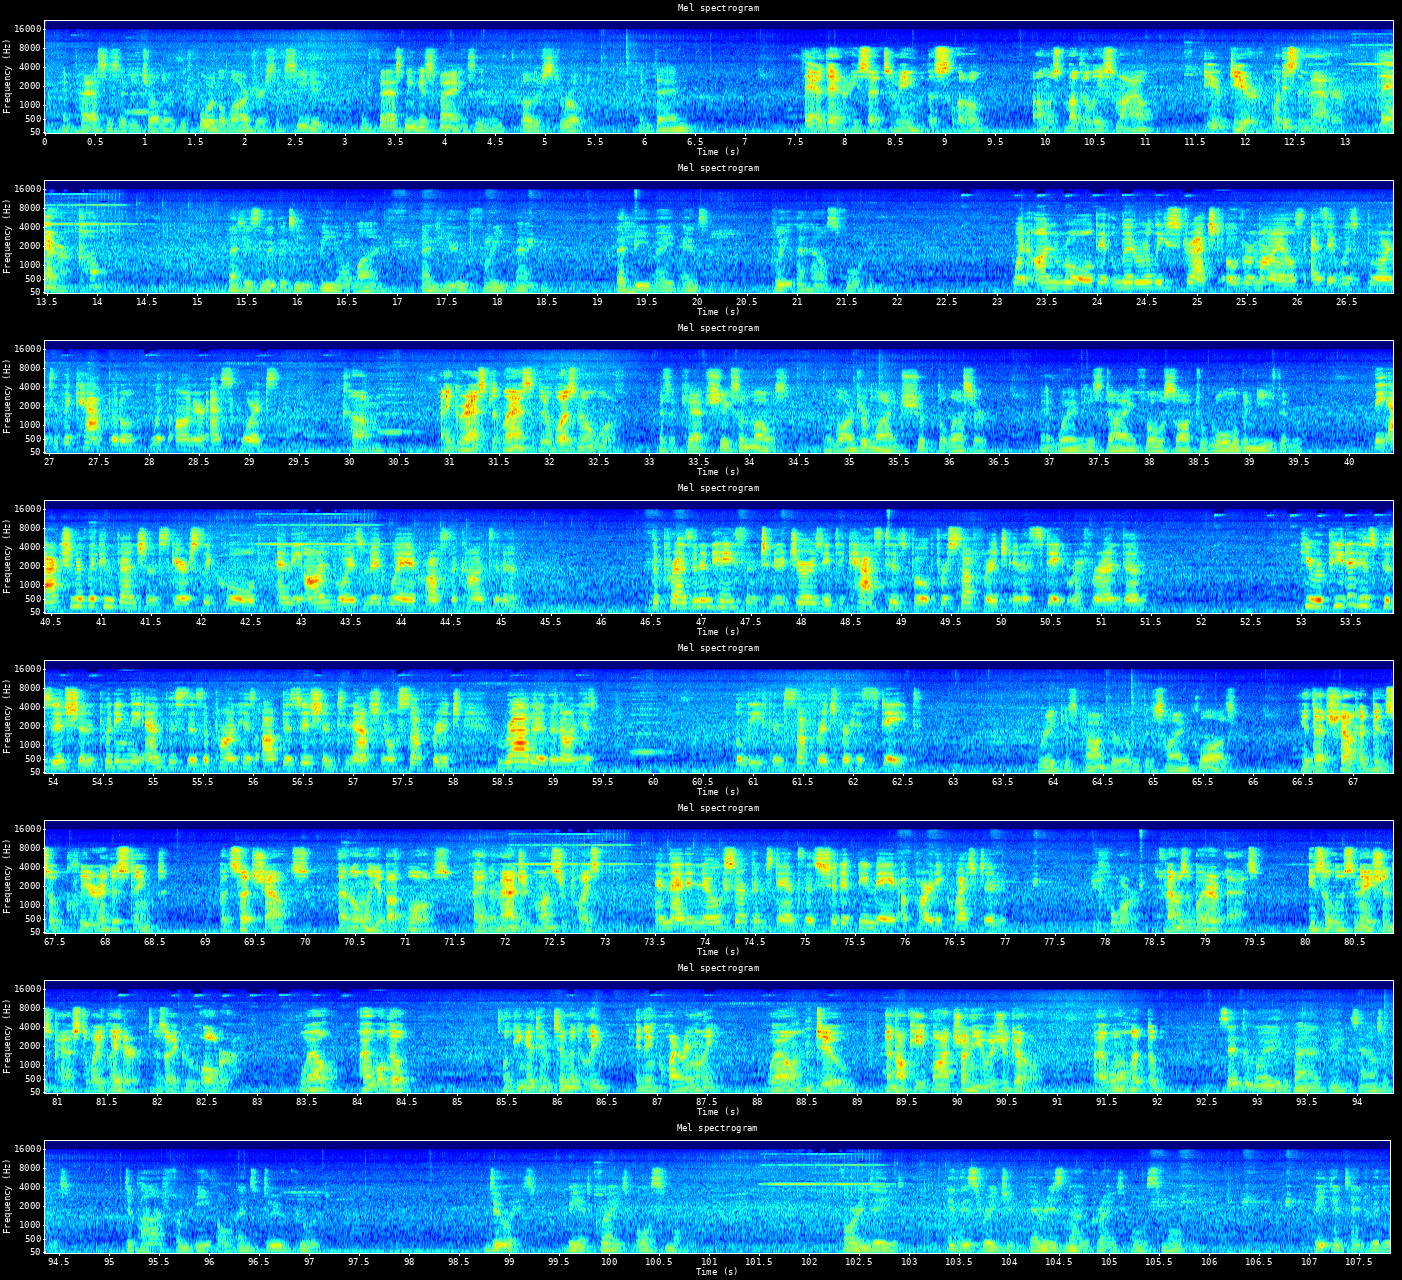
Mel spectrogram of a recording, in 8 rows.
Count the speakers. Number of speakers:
four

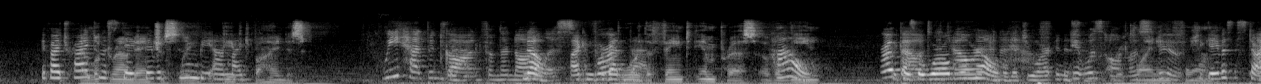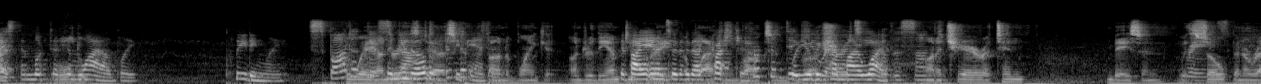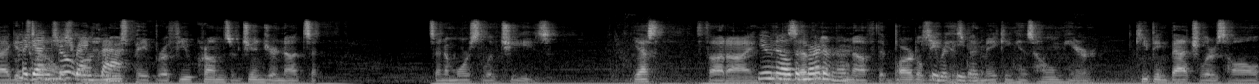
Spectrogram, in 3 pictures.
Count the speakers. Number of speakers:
three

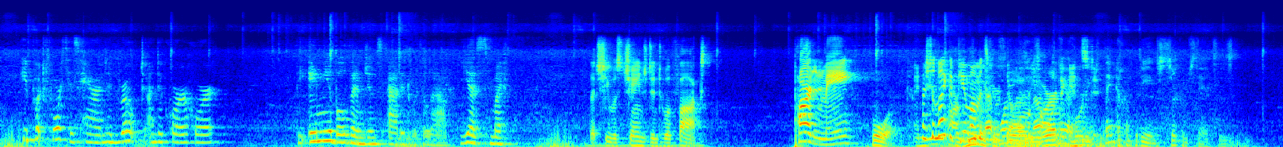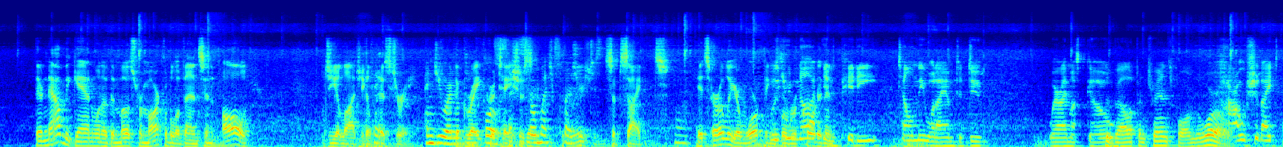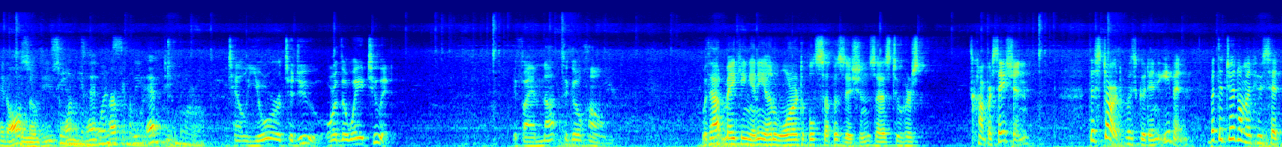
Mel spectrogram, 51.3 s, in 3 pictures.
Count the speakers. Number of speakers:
nine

